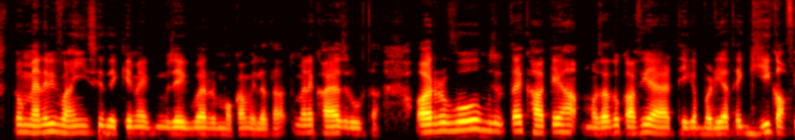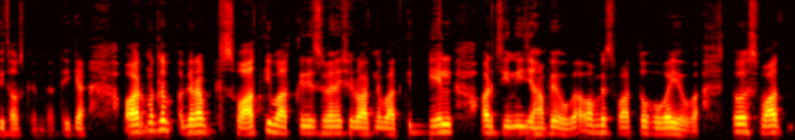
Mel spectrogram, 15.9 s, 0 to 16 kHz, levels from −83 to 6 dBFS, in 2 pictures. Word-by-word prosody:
तो 150 - -1
मैंने 140 0 +2
भी 165 - +1
वहीं 140 -2 -1
से 150 +3 -7
देख 130 -2 -2
के 135 - 0
मैं 130 0 -3
एक 120 - -11
मुझे 125 0 -1
एक 120 - -2
बार 120 -1 +1
मौका 115 +2 -3
मिला 110 -2 -5
था 110 +2 -7
तो 150 - -19
मैंने 145 0 -1
खाया 135 0 +4
ज़रूर 120 -3 -5
था - - -12 0.4
और 155 +2 +9
वो 185 +4 +4
मुझे 175 -2 -6
लगता 160 +2 0
है 170 - +4
खा 140 -2 +4
के 155 - +2
हाँ, 150 -1 +1 0.2
मज़ा 125 +1 +3
तो 150 - -2
काफ़ी 135 +2 +2
आया 125 -3 +4
ठीक 120 -1 -5
है? 125 - 0
बढ़िया 120 +1 0
था, 135 - -4
घी 130 +3 -3
काफ़ी 120 - +1
था 110 - -4
उसके 105 - -14
अंदर 95 -1 -28
ठीक 110 -2 -15
है? - - -1 0.4
और 150 +1 +7
मतलब 190 +1 0
अगर 145 +3 +1
आप 150 0 +2
स्वाद 120 -4 +3
की 175 - 0
बात 135 -4 +2
की, 135 - -5
जैसे 130 0 -5
मैंने 130 0 -1
शुरुआत 125 -1 0
में 125 - -7
बात 115 -1 -1
की - - -11
तेल 140 +2 -2 0.3
और 140 0 +4
चीनी 130 0 -6
जहाँ 120 -2 -1
पे 135 - -1
होगा, 115 +1 -4
वहाँ 145 -2 -2
पे 150 - -1
स्वाद 125 -4 -5
तो 130 - -4
होगा 120 0 +1
ही 120 - +2
होगा। - - -6 0.3
तो 160 0 +3
स्वाद 140 -2 +2
130 Hz, 270 wpm, -25 LUFS, 120-150 Hz, 0.4 s, और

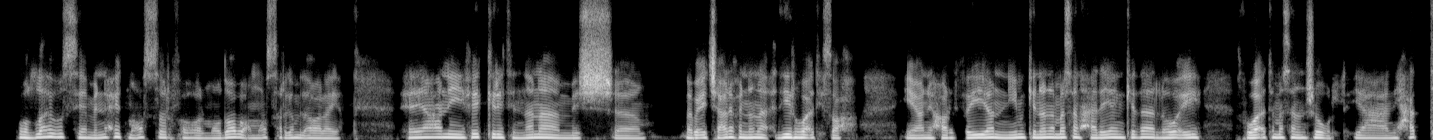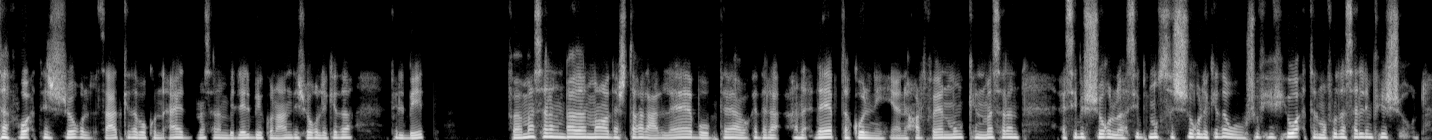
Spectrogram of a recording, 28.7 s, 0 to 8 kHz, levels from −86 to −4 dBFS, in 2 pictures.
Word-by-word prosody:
والله 180 +5 +1
بُصي، 190 -3 -2
هي - - 0
من 150 -1 -2
ناحية 195 +3 -1
مأثِّر، 165 +1 -4
فهو 145 -2 -6
الموضوع 135 +6 -1
بقى 165 -6 -3
مأثِّر 160 +2 -6
جامد 150 0 -2
أوي 140 0 -2
عليَّ. 125 -1 -5 0.7
آآ، - - +1
يعني 180 0 +2
فكرة 180 0 0
إن 145 0 -3
أنا 165 -1 +2
مش 140 0 +3 0.7
ما 150 - +2
بقِيتِش 155 0 +2
عارِف 175 +3 +1
إن 165 - +3
أنا 165 0 +3
أديِّر 165 +2 +4
وقتي 165 -1 +1
صح، 140 0 -6 0.5
يعني 145 0 0
حرفيًا 155 +4 +1 0.2
يمكن 170 +1 +2
أنا 175 +1 +4
مثلًا 180 +1 +1
حاليًا 165 +2 +1
كده، 175 +1 +1
اللي 155 -1 -2
هو 165 +1 +2
إيه، 165 +1 +1 0.4
في 150 - -2
وقت 170 +2 +2
مثلًا 165 -1 0
شغل، 155 -4 0 0.2
يعني 145 -1 -3
حتى 180 +2 0
في 170 +1 -5
وقت 175 - -1
الشغل 170 0 +1
ساعات 145 +2 -1
كده، 165 -1 -1
باكون 150 -2 -3
قاعد 160 0 -1
مثلًا 155 -1 -3
بالليل، 150 +2 0
بيكون 150 -3 -2
عندي 155 +4 -1
شغل 155 -1 0
كده 160 +3 -1 0.4
في 165 - -7
البيت. 145 +3 0 0.8
فمثلًا 195 +4 +2
بدَل 195 -1 +5
ما 185 0 +3
أقعُد 180 -2 +2
أشتغَل 170 +1 0
على 150 +5 0
الlap 160 - -5
وبتاع 160 +3 0
وكده، 155 +1 -3
لأ، 150 -2 -2
أنا 155 0 0
إيديَّا 170 +5 +4
بتاكُلني، 150 -6 0
يعني 140 -2 -3
حرفيًا 150 +3 -1
ممكن 170 +1 0
مثلًا 175 +2 +1 0.4
أسيب 180 +4 +1
الشغل، 185 -3 +2
أسيب 160 +5 -2
نُصّ 190 0 +1
الشغل 185 0 +4
كده، 195 +5 0
وشوفي 175 +2 -3
في 185 +3 +1
وقت 210 -1 +2
المفروض 165 +3 0
أسلِّم 190 +1 +2
فيه 185 +2 -3
الشغل. 180 -4 -3
165 Hz, 185 wpm, -20 LUFS, 150-175 Hz, 0.8 s, بدَل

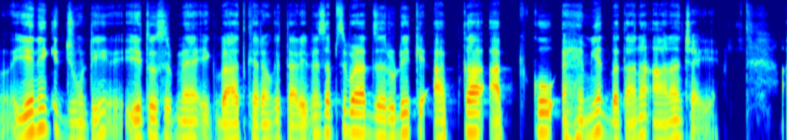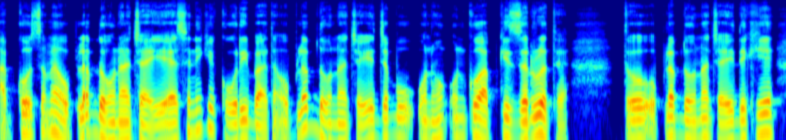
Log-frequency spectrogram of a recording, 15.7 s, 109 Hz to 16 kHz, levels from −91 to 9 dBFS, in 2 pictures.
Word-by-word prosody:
ये 140 +5 +5
नहीं 175 +2 +1
कि - - -6
झूठी 105 -1 -6 0.3
ये 115 - +2
तो 120 -1 +2
सिर्फ़ 115 0 -7
मैं 110 0 0
एक - - -8
बात 100 0 +3
कह 100 - -3
रहा 100 +1 -1
हूँ 100 - -6
कि 115 - -3
तारीफ़ें 95 +2 -1
सबसे 145 +3 -1
बड़ा 145 -1 +7
ज़रूरी 120 +3 0
है - - +2
कि - - -1
आपका 150 -2 +4 0.2
आपको 150 0 -1
अहमियत 115 +8 -2
बताना 105 +5 -1 0.2
आना 110 +3 0
चाहिए। 85 -7 -8 0.7
आपको - - 0
उस - - -4
समय - - -1
उपलब्ध 135 0 +2
होना 105 0 +3
चाहिए 95 -1 0
ऐसा 105 +9 -1
नहीं 160 +3 -6
कि 175 - -3
कोरी 100 +3 +1
बात 90 - +2
है - - -5
उपलब्ध 165 - -2
होना 100 -1 -1
चाहिए। 100 +5 -2
जब 120 +1 -3
उ 120 - -1 0.2
उन्हों 110 +3 -4
उनको 120 +1 0
आपकी 125 - +2
ज़रूरत 110 +5 +4
है, - - -6 0.6
तो 115 +1 +3
उपलब्ध 125 -1 0
होना 115 +2 0
चाहिए। 100 -2 0
देखिए 135 +7 0
115 Hz, 200 wpm, -23 LUFS, 105-135 Hz, 0.7 s, बड़ा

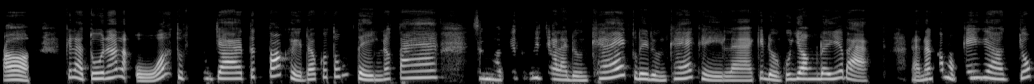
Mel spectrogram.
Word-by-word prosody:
Ờ, 205 -2 +6 0.4
cái 330 - -4
là 270 - +3
tui 265 +2 +2
nói 315 +4 +3
là 355 - +1
"Ủa 160 +1 +2
tui 305 - -3 0.3
tra 270 -1 +4
TikTok 345 +8 +3
thì 240 -7 +1
đâu 235 +5 +1
có 335 +7 -8
tốn 360 +3 -5
tiền 210 -5 +3
đâu 245 +2 -3
ta?" 310 +2 +1 0.4
Xong 255 -3 -2
rồi 210 -3 -3
cái 295 0 -15
tui 275 - -33
mới 300 0 -3
tra 255 -3 -2
lại 215 -2 0
đường 190 -1 -2
khác, 330 +9 +2
tui 275 - -3
đi 250 -1 +5
đường 210 -4 -1
khác 275 +5 0
thì 205 -9 -1
là, 185 0 -1
cái, 275 - -6
đường 215 -6 +1
của 230 - -2
dân 250 0 +4
đi 255 +1 +2
á 310 - -1
bà, 220 - +1 0.4
là 185 - -4
nó 230 +5 +1
có 335 - -4
một 275 -7 0
cái, 305 +1 -2
ờ, 255 -3 +3
chốt 325 +5 -1
260 Hz, 265 wpm, -21 LUFS, 215-300 Hz, 0.4 s, Ờ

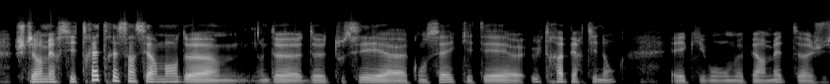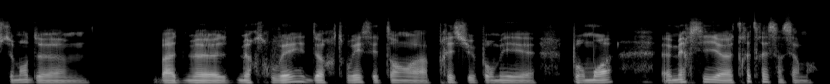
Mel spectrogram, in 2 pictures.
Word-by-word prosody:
Je - - +9
te 125 - +11
remercie 125 +1 +6
très, 210 - +8
très 180 - +2
sincèrement 130 -4 +5
de, 115 -4 +2 0.3
mmh, 95 +1 -9
de 100 -2 +3
de 100 +2 -2
tous 105 - -4
ces, 105 -1 +2
heu, 95 -1 +2
conseils 110 +2 -1
qui 95 - -8
étaient, 100 +3 0
heu, 90 -2 -2
ultra 125 +2 -1
pertinents 110 -2 -4 0.5
et 95 0 -2
qui 100 - -12
vont 95 0 -10
me 95 -1 -8
permettre, 95 +3 -4
heu, 90 -1 -2
justement 95 +4 -5
de, 90 -3 -4
mmh, 80 0 -14 0.7
bah, 90 0 +1
de 90 - -21
me 90 -1 +1
de - - -27
me 95 - -2
retrouver, 105 +6 -3
de 100 - -2
retrouver 100 +2 -5
ces 95 -1 -8
temps, 90 -2 -4
heu, 85 - -5
précieux 100 -1 -2
pour 90 - -8
mes 90 -2 -5 0.4
pour 95 -2 -6
moi. 100 +2 -1 0.5
Heu, 95 - -2
merci, 110 +1 -1
heu, 95 -1 0
très, 140 - -6
très 120 - -6
sincèrement. 95 -5 -6
95 Hz, 180 wpm, -26 LUFS, 95-110 Hz, 0.7 s, te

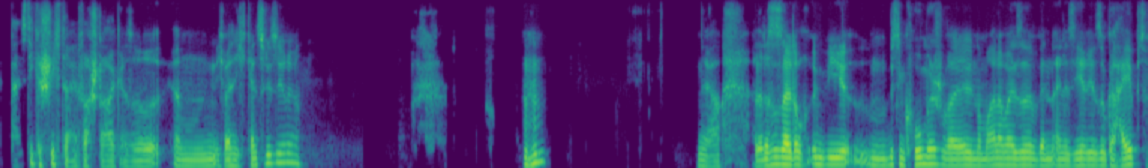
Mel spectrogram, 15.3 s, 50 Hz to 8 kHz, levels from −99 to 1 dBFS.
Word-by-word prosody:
Da - - -8
ist - - -9
die - - -3
Geschichte - - 0
einfach - - -7
stark, 95 0 -4
also, 95 +1 -4 0.2
ähm, 105 -1 -3
ich - - -6
weiß 105 0 +2
nicht, 100 -1 -7
kennst 115 +1 -1
du 145 - -3
die 150 - +2
Serie? 155 -1 -3 3.0
Mhm. 150 +8 0 2.0
Ja, 95 -2 -6 0.4
also 100 - 0
das 110 +1 +3
ist 130 0 +3
halt 120 -1 +9
auch 120 -1 +2
irgendwie, 120 -1 +3
'n 110 -2 -2
bisschen 125 0 -1
komisch, 130 +2 +3
weil 110 0 +3
normalerweise, 115 +1 +1
wenn 110 0 0
eine 110 -2 -2
Serie 110 +1 0
so 110 +1 -1
gehypt 115 +5 0
110 Hz, 130 wpm, -22 LUFS, 105-125 Hz, 3.0 s, halt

